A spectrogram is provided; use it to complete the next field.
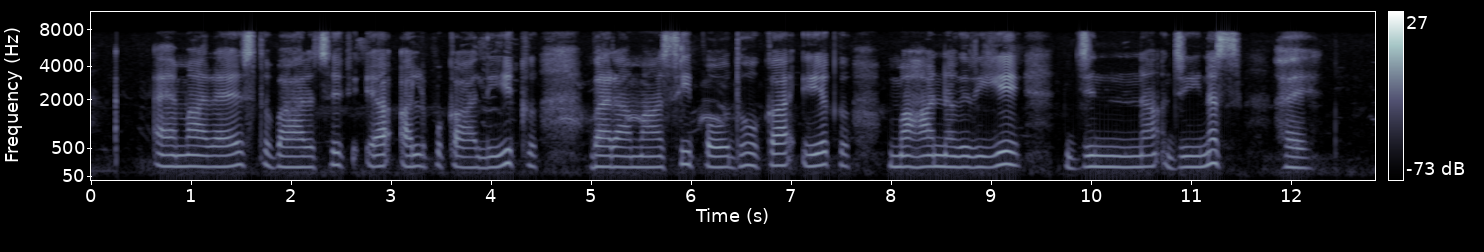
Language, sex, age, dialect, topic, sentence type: Hindi, female, 31-35, Awadhi Bundeli, agriculture, statement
